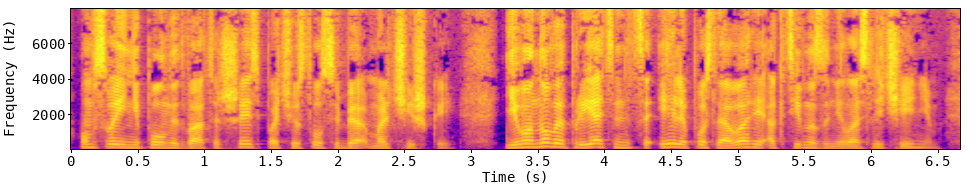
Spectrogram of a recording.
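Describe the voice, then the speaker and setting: A man's voice: a little high, pushed and bright, no echo, clean studio sound. A man reading a wry audiobook story aloud as narrator. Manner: wry storytelling, voicing characters. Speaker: audiobook reader. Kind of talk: scripted narration.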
